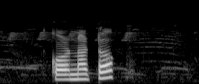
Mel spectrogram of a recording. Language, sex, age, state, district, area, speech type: Santali, female, 18-30, West Bengal, Malda, rural, spontaneous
